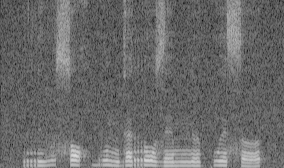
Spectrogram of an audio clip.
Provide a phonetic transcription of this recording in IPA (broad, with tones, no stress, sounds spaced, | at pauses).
r i˨˩˦ v s ɔ˦˨ x b u˦˨ n ɡ ɛ˦ r o˦˨ z e˨ m n ø˨ kʷ e˦ s ə˨˩˦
